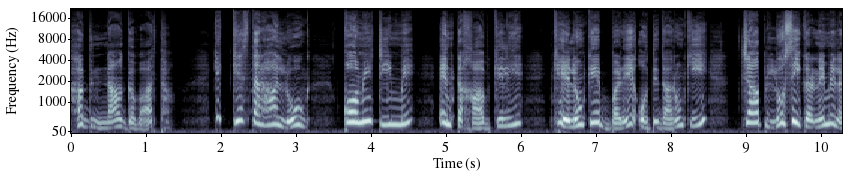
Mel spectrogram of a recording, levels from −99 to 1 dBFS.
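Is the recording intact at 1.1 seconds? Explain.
No. At 1.1 seconds the speech carries channel delay comb filtering, present throughout the clip. One channel lags by about 3 ms, and summing to mono cancels evenly spaced frequencies from roughly 200 Hz up. The result is a hollow, phasey tone.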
